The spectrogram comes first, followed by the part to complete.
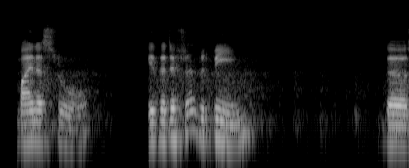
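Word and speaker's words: rho: corresponding population parameter is a Greek letter row this how we pronounce so now we are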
